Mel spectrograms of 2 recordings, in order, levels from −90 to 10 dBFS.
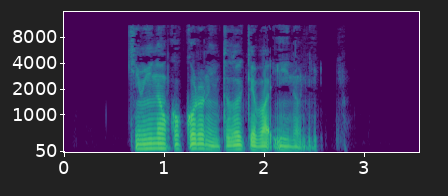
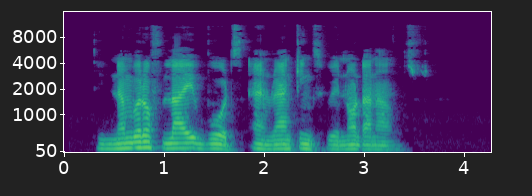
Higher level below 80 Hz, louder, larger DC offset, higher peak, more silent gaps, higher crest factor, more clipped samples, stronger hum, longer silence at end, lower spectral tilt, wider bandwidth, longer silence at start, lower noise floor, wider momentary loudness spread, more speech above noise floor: about the same, -50 dBFS vs -50 dBFS; about the same, -18 LUFS vs -19 LUFS; neither; about the same, 0 dBFS vs 0 dBFS; neither; about the same, 20 dB vs 20 dB; neither; neither; first, 1.05 s vs 0.75 s; first, -7.5 dB/octave vs -5.5 dB/octave; about the same, 11.5 kHz vs 11.5 kHz; first, 0.65 s vs 0.35 s; second, -58 dBFS vs -81 dBFS; second, 9 LU vs 15 LU; second, 40 dB vs 62 dB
